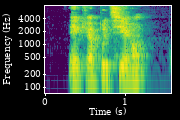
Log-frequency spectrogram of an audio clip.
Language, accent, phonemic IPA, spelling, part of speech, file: French, Canada, /e.kʁa.pu.ti.ʁɔ̃/, écrapoutiront, verb, LL-Q150 (fra)-écrapoutiront.wav
- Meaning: third-person plural simple future of écrapoutir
